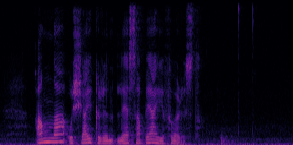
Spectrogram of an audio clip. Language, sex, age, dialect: Faroese, female, 61+, Norðuroyggjar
